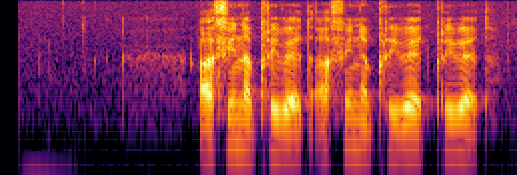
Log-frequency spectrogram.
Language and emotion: Russian, neutral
